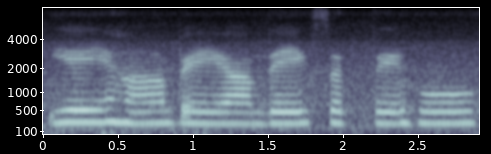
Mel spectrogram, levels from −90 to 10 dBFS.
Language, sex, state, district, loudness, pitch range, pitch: Hindi, male, Haryana, Charkhi Dadri, -15 LUFS, 230-240 Hz, 235 Hz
